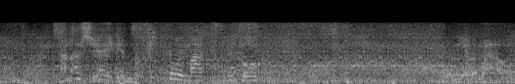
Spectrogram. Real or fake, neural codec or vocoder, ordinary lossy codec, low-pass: fake; codec, 16 kHz, 1.1 kbps, Voila-Tokenizer; none; 7.2 kHz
